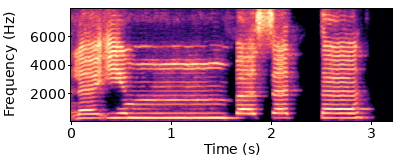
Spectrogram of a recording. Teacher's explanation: Di nun sukun bertemu dengan baknya diiklabkan dulu, ada gunnahnya.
